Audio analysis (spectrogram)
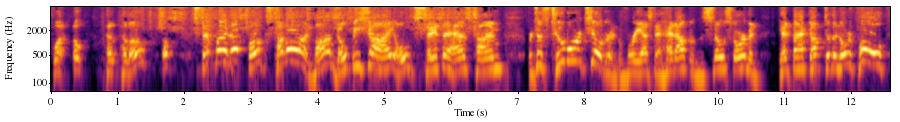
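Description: An actor playing a jolly but weary old department store Santa, folksy and hearty, in an old-time radio drama. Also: male voice, very high voice, sing-song, measured pace, fairly bright tone, heavily acted.

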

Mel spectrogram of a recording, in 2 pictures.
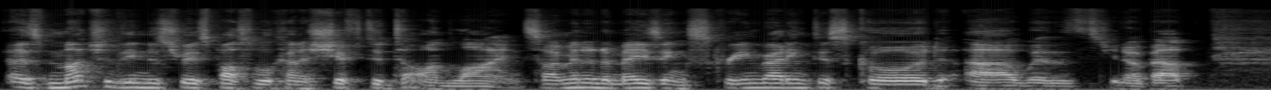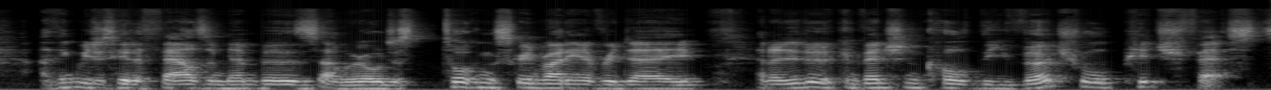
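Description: A man with an Australian accent, a creator being interviewed from his apartment, telling his story in an upbeat way with frequent laughs. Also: mid-range voice. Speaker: creator of an audio sitcom, interview guest. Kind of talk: casual interview chat. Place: home apartment.

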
